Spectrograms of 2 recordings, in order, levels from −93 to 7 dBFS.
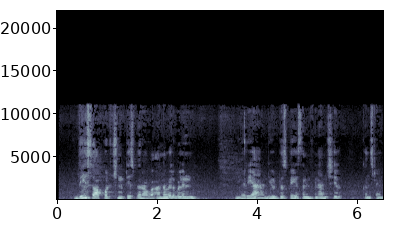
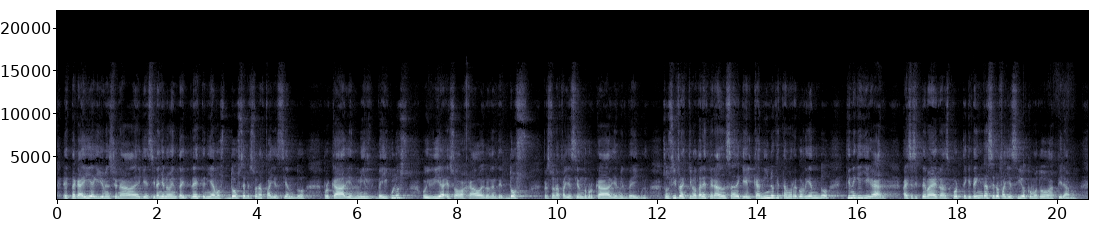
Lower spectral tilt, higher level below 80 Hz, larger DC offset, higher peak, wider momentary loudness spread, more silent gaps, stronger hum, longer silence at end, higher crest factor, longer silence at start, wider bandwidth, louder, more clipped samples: second, -6 dB/octave vs -8.5 dB/octave; first, -50 dBFS vs -62 dBFS; neither; second, -4 dBFS vs 0 dBFS; first, 12 LU vs 9 LU; neither; neither; second, 0 s vs 0.2 s; about the same, 20 dB vs 16 dB; first, 0.35 s vs 0 s; about the same, 11.5 kHz vs 12 kHz; second, -24 LUFS vs -16 LUFS; neither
